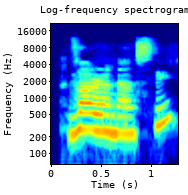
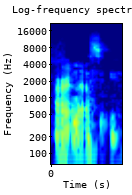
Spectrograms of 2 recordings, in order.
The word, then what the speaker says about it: Varanasi: And I'm going to butcher the name, but can you pronounce the name of the town that you were born in? Varanasi. Varanasi.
